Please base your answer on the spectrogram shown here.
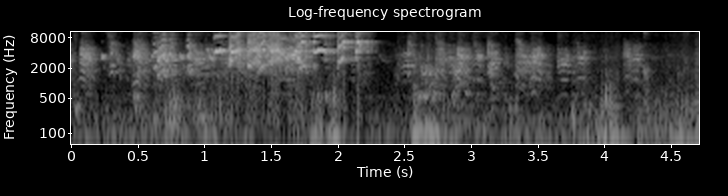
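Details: Zebra finch group eating vegetables: a loud burst of bright, nasal chattering calls in the first two seconds, then softer scattered notes with light rustling and thuds.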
